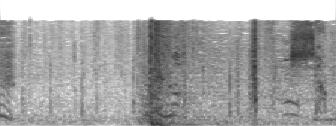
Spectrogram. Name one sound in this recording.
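A heavy blow lands with a dull thud.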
